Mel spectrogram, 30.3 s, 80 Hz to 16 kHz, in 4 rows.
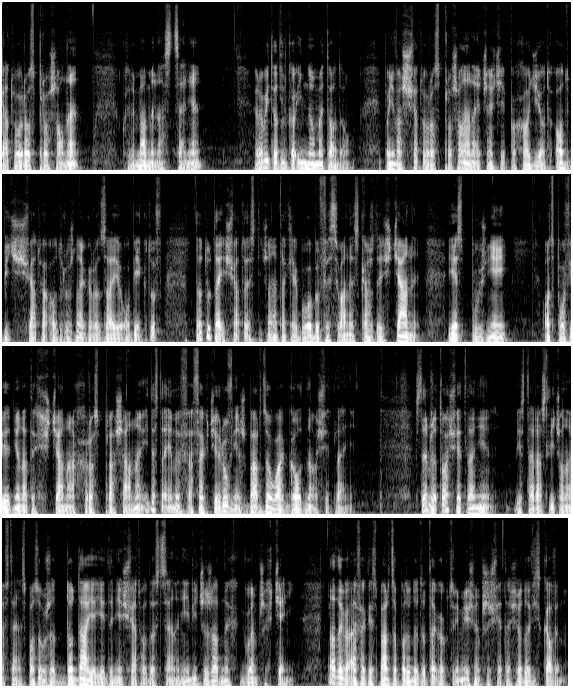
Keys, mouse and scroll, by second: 0.0 click.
